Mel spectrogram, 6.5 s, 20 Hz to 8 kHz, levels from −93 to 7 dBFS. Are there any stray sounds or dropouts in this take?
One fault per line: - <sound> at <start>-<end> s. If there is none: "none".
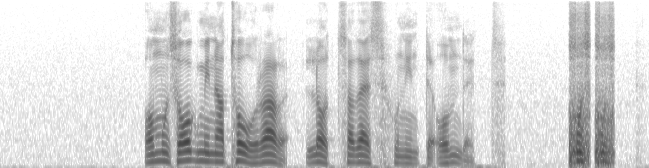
- laugh at 5.7-6.2 s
